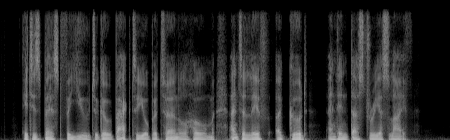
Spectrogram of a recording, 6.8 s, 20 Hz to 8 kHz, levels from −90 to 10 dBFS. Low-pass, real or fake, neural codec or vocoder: 7.2 kHz; fake; codec, 24 kHz, 0.5 kbps, DualCodec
